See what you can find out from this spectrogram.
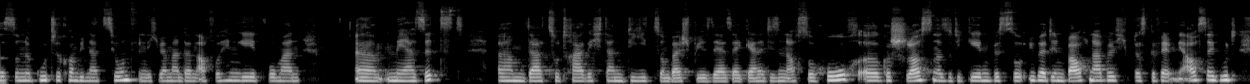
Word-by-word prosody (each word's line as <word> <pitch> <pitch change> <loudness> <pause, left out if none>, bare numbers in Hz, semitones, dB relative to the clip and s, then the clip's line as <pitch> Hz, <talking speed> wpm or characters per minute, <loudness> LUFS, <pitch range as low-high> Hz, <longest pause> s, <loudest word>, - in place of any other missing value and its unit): ist 185 0 -2
so 175 - -5
'ne 175 0 0
gute 185 0 +1
Kombination, 175 +2 +1
finde 160 -6 -6
ich, 160 0 -12
wenn 160 0 -2
man 160 0 -4
dann 160 -1 -3
auch 160 - -6
wo - - -2
hingeht, 175 -1 -2
wo 165 - -2
man, 160 0 -4 0.6
äh, 165 -1 +3
mehr 165 -1 +1
sitzt. 210 +5 -2 0.3
Ähm, 170 -1 +1
dazu 165 0 -1
trage 160 0 -3
ich 160 0 -9
dann 160 -1 -2
die 165 -1 -4
zum 155 -2 -4
Beispiel 150 0 -2
sehr, 150 0 0
sehr 150 0 -1
gerne. 150 +1 -1
Die 155 - -8
sind 155 0 -3
auch 150 +2 -3
so 160 -1 -3
hoch, 215 +3 +6
äh, 175 0 +3
geschlossen, 175 +2 +2
also, 165 -1 -4
die 170 -2 -9
gehen 170 0 +1
bis 170 0 -3
so 170 0 -1
über 185 -1 +4
den 175 -1 0
Bauchnabel. 180 +2 +3
Ich 185 - -11
glaube, - - -41
das 175 0 -3
gefällt 170 +2 -2
mir 250 +1 -3
auch 195 - +4
sehr 195 0 +3
gut. 200 +1 +4
170 Hz, 250 wpm, -22 LUFS, 160-180 Hz, 0.6 s, hoch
